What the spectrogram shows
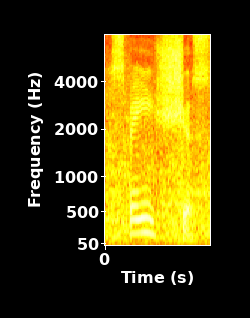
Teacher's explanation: Use a long a like pay and say spacious. The C makes a sh sound like shoes and show.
